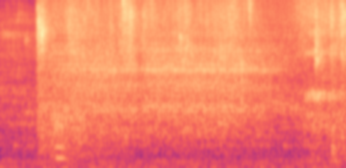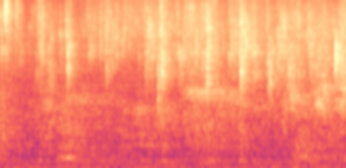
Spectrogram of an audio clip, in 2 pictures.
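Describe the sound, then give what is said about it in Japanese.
Warm water runs gently over someone's back during a scrub wash, a steady soft hiss of flowing water with light splashing that grows a little busier in the second half. “お湯柔らかに流してるから、こうして”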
